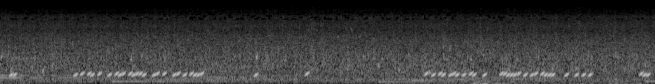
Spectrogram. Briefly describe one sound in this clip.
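Short electronic blips chatter rapidly in bursts.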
